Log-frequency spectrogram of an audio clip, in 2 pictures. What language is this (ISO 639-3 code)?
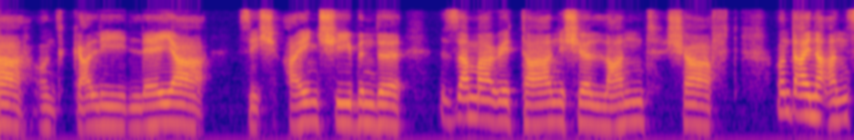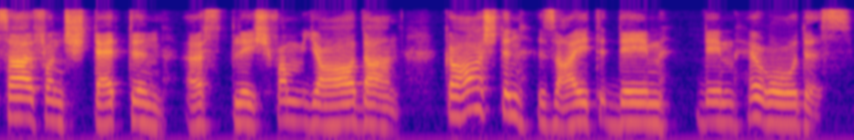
deu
